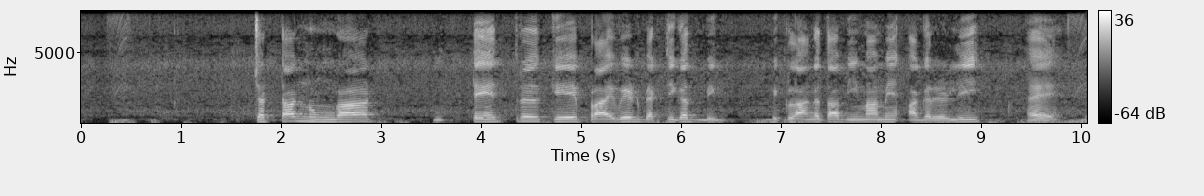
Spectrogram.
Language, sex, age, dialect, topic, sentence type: Hindi, male, 18-24, Kanauji Braj Bhasha, banking, statement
